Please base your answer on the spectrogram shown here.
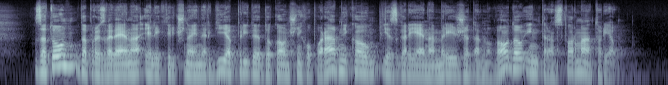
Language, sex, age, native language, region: Slovenian, male, 30-49, Slovenian, Carinthia region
